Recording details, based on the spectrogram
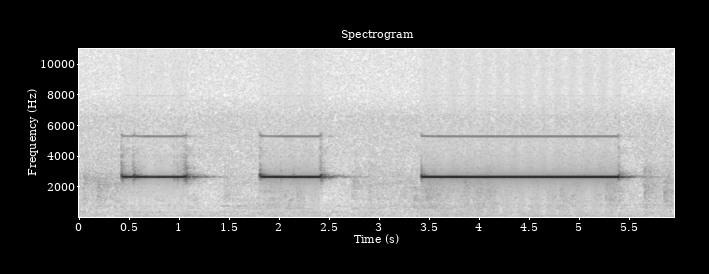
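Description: A multimeter gives its continuity beep as a cable is clamped: three steady, piercing electronic tones, two short and one about two seconds long, each alone and close with quiet gaps between them.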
